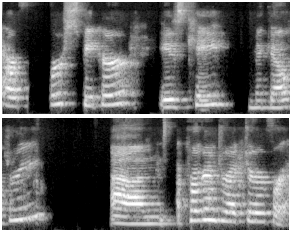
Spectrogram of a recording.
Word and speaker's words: McElderry: born but Kate melry is how it is pronounced in Baltimore County Maryland so that's what it is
